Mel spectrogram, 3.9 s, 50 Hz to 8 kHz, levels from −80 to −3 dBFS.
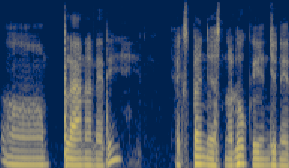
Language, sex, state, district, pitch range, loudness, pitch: Telugu, male, Andhra Pradesh, Krishna, 115-135 Hz, -22 LUFS, 120 Hz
